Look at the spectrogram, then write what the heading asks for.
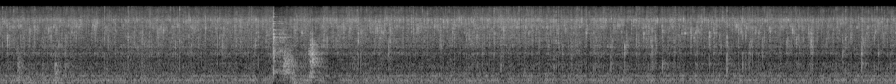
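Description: Seasoned lingcod cheeks sizzling and crackling in hot bacon fat in a frying pan, a steady fry with a couple of sharper pops about three seconds in.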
